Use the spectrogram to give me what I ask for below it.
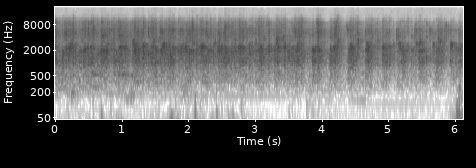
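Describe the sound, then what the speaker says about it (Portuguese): An audience at a televised Women's Day programme breaks into strong, sustained applause, dense steady clapping close by that fills the room for several seconds with no talk over it. "Fortíssimo aplauso para o Luiz."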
